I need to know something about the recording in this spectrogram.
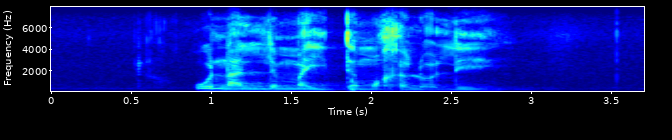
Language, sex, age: Tswana, male, 20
